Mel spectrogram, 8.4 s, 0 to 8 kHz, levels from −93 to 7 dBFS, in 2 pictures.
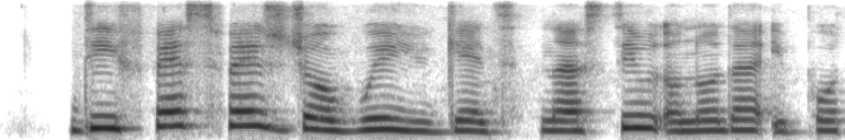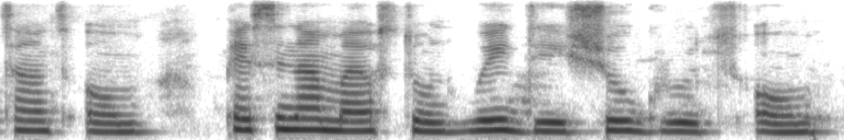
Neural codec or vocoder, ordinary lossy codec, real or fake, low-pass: none; Opus, 32 kbps; real; 7.2 kHz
